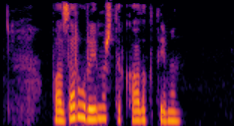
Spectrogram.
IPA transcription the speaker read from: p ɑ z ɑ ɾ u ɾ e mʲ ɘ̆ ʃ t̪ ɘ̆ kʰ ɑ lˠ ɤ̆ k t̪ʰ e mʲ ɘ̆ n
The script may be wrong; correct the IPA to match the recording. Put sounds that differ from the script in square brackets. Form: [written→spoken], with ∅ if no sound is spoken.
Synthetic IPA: p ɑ z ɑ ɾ u ɾ e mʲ ɘ̆ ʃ t̪ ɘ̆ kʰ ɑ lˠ ɤ̆ k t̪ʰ e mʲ ɘ̆ n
